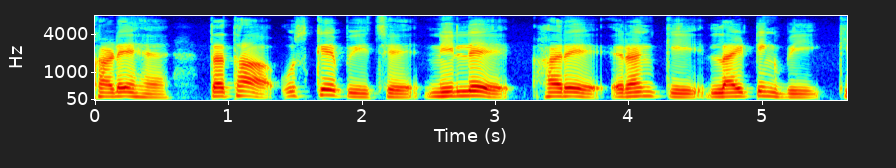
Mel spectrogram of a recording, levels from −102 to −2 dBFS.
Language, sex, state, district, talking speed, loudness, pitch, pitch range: Hindi, male, Chhattisgarh, Sukma, 115 wpm, -16 LUFS, 145 Hz, 125-155 Hz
